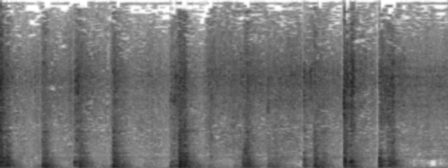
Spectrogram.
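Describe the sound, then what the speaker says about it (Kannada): Tomato sauce and soy sauce are stirred together in a hot pan for homemade noodles, a loud close sizzle broken by rhythmic scraping strokes of the spoon, with no voices. "ಟೊಮೊಟೊ ಸಾಸು ಎಲ್ಲ ಜಸ್ಟ್ ಒಂದು ಮಿಕ್ಸ್ ಕೊಡಿ"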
